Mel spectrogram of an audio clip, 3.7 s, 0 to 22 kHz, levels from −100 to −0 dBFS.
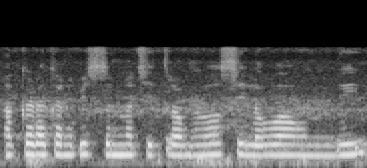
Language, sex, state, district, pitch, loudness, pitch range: Telugu, female, Andhra Pradesh, Sri Satya Sai, 225 Hz, -15 LUFS, 220-230 Hz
